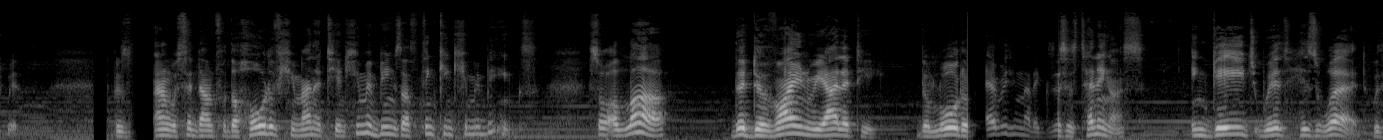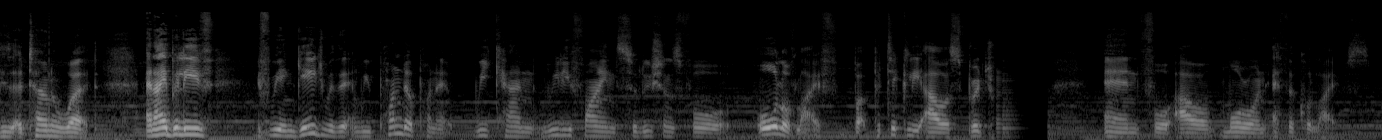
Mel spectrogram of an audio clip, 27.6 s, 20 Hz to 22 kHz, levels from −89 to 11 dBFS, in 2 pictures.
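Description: At 1.29 s the sound breaks into a buzzy continuation of the last sound that fades out and leaves near-silence until 1.55 s, when the audio resumes with a gap in it. This is a long network dropout, likely a run of packets that never arrived. About 240 ms of audio is lost. The receiver padded the hole by extending the previous sound, and roughly 160 ms of that stretch is close to silent.

From 9.67 s to 10.58 s the level falls abruptly by about 17 dB and then snaps back. The sound and the background noise drop together, with no fade at either edge. That points to a sudden gain jump, likely a digital gain value applied from one sample to the next without a ramp.

Between 14.14 s and 14.85 s there are five small ticks at a steady spacing. The longest of them is only a millisecond or two. These are CD scratch ticks. A blemish on the disc corrupted more data than error correction could rebuild, once per revolution. 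Each time, the player patched the damaged samples by interpolating or muting them, which leaves a tiny regular click.

At 16.52 s a second sudden gain jump drops the level by about 8 dB. Sound and noise floor fall together in a single step, and the level stays down until the end of the clip. The likely cause is again a gain change applied without any smoothing.

Near 23.7 s three short concealed packet losses arrive in quick succession, at 23.69 s, 23.76 s and 23.81 s. Each one lost 20 to 40 ms of audio. The decoder bridged each gap by continuing the preceding sound, then blended back into the real signal. The result is a short smeared, wobbly patch in which brief sounds may be swallowed.

Straight after these, from 23.87 s to 24.32 s, a second long network dropout follows, likely from an extended interruption in delivery. About 440 ms is missing. The fill decays from a buzz into roughly 240 ms of near-silence before the audio picks up again further on.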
